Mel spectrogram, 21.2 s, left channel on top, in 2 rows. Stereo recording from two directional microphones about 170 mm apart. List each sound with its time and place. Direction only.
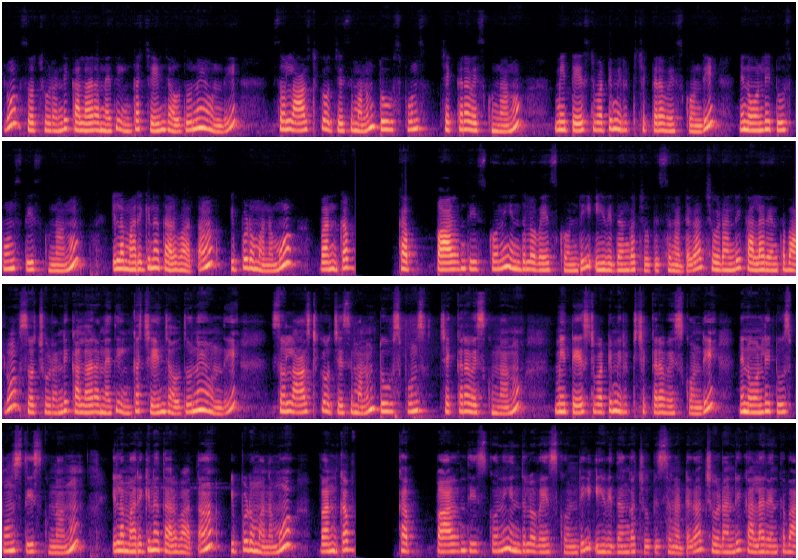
0.0 s a woman's voice: 20° right (ahead or behind)
15.9 s a woman's voice: 10° right (ahead or behind)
